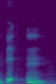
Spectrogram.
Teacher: the T in bitten is accompanied by a glottal stop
